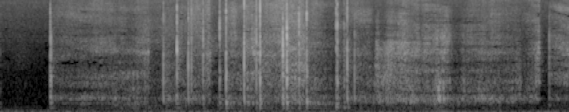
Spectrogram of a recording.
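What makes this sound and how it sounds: Long acrylic nails rub and scratch the lid of a closed lilac glossy-coated cardboard gift box. A steady papery rubbing is broken by a cluster of sharp, bright scratches and clicks through the middle of the clip, then settles back into softer rubbing.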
